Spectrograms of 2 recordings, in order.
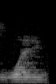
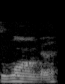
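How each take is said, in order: First: The name is said unlike the word long. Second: The name is said like the word long. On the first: The speaker calls it wrong. "videos that call it the James Lange theory" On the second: The speaker calls it right. "The correct pronunciation is Lange, which helps our mnemonic device"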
